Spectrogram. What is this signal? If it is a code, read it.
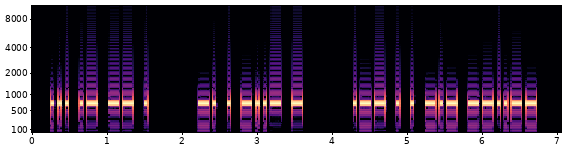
Morse code, heard as a keyed tone, about 25 wpm, 700 Hz. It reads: SAME NEXT WEEK,
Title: 2x Word-Spacing - Sentences from Top 500 Words - 25wpm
